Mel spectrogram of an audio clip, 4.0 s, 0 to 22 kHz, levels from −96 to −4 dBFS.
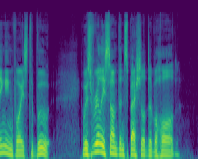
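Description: Word clock ticks run from 0.11 to 3.90 s: sharp, single-sample ticks roughly every 0.3 s, about ten in all. They come from an unlocked digital receiver slipping against a clock error of around 70 ppm.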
